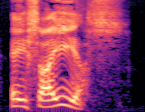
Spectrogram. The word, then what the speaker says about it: Esaias: which means that the vowels are not supposed to be spoken together, they're supposed to be split apart. Instead of I, it's I. So that's why it's pronounced Esaias.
